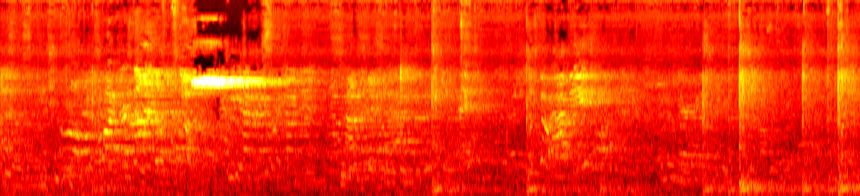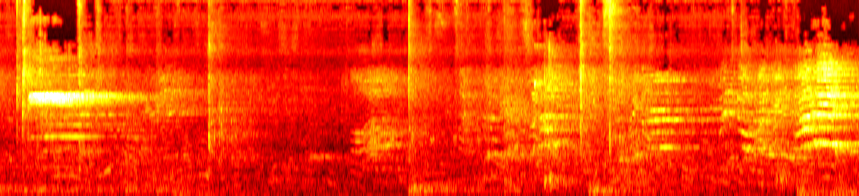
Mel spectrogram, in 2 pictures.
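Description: Young women players shout calls to each other in an echoing gym.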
